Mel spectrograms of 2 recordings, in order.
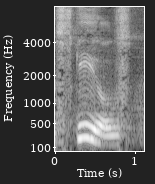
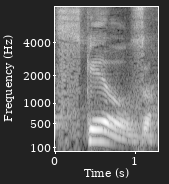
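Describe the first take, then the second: First: The vowel is long, like in meat. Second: The vowel is short, like in mitt. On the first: The speaker calls it wrong. "You want to say the word not skills" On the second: The speaker calls it right. "but skills"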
